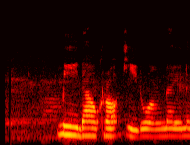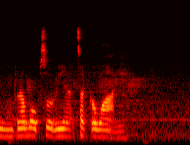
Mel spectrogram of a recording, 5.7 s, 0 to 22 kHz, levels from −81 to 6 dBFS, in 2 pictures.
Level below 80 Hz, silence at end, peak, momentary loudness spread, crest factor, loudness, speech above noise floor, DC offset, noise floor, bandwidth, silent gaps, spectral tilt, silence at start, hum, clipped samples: -76 dBFS; 0.85 s; -14 dBFS; 9 LU; 18 dB; -30 LUFS; 28 dB; under 0.1%; -57 dBFS; 11.5 kHz; none; -6 dB/octave; 0.1 s; none; under 0.1%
